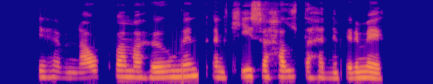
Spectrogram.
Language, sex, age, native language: Icelandic, female, 40-49, Icelandic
